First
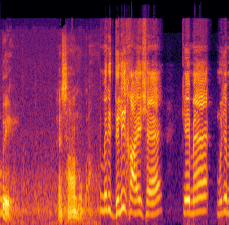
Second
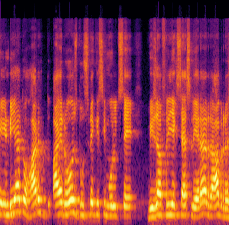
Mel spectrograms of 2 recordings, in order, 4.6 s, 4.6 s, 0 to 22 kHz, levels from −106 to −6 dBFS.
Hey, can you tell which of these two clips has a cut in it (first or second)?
first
